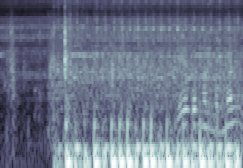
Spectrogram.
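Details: Honda Supra Fit motorcycle that died after getting wet from washing or rain, started after the wiring was redone and wrapped; catches and settles into a steady, even single-cylinder idle putter, about ten pulses a second; normal healthy idle.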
